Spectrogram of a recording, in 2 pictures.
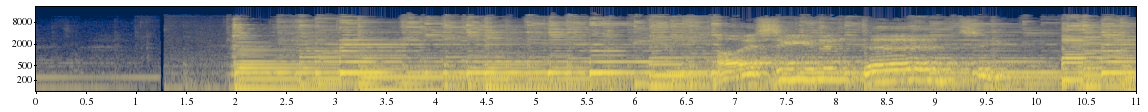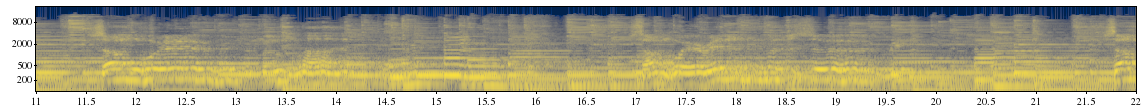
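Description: After a quiet lull of about two seconds, an acoustic guitar comes in suddenly, strumming and picking a song intro over a steady bass pattern. A man's voice then sings a melody over the guitar from about seven seconds in.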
